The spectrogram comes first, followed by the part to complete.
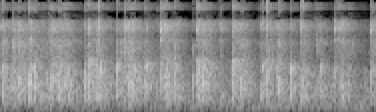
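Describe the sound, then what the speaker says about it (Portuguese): An audience applauds at a railway book launch honouring railway workers, giving a dense, steady burst of many hands clapping close by with rhythmic swells throughout. "uma salva de palmas a todos os ferroviários que escreveram a história"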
